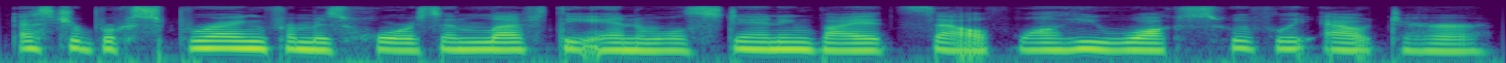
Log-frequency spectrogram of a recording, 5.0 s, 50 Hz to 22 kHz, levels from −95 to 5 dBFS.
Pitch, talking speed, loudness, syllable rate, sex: 185 Hz, 225 wpm, -17 LUFS, 5.9 syllables/s, female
